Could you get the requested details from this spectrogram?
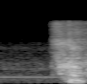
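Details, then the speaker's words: The speaker's own mechanical ventilator during podcast speech: a low steady hum giving way to a sudden loud rush of air, a single ventilator breath. "my name is that noise one ventilator and thank you for tuning in"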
